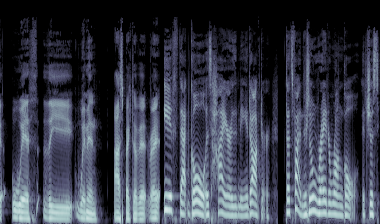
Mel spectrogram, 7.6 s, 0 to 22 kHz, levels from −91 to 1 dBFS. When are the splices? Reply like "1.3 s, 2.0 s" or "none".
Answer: 3.2 s, 5.5 s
